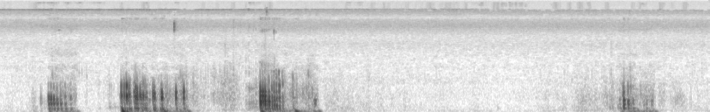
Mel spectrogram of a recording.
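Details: Four low gurgling rumbles over seven seconds separated by quiet gaps, in the morning: ordinary stomach growling from gas and fluid moving through the gut.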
